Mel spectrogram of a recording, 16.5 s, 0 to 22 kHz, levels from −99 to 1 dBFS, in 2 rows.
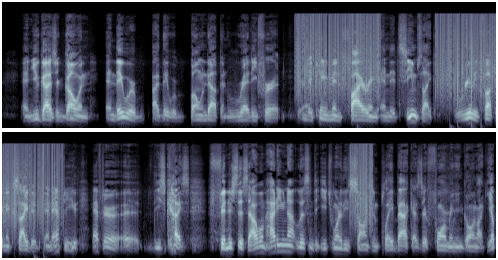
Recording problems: thin; somewhat; fading below 250 Hz
crackling; loud; from 5 to 6.5 s, from 7 to 9.5 s and at 14 s; 3 dB below the speech

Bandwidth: 15.5 kHz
